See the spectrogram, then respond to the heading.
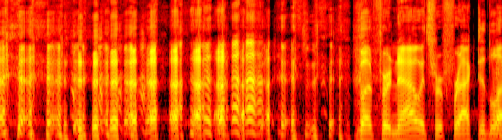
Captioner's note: group laughing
